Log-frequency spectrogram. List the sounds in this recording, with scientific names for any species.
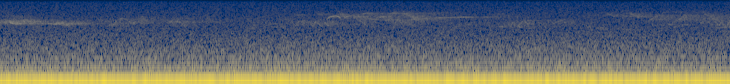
Piranga olivacea, Vireo olivaceus, Setophaga pensylvanica, Contopus virens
